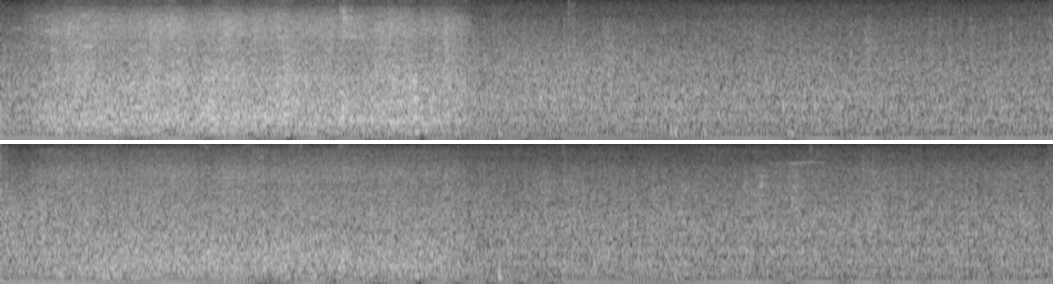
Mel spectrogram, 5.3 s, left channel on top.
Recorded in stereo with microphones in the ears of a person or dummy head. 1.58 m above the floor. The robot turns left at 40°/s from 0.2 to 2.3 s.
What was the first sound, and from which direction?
Only background noise.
